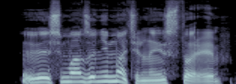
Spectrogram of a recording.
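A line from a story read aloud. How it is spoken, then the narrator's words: Judge's grumble. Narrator (Russian): проворчал судья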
